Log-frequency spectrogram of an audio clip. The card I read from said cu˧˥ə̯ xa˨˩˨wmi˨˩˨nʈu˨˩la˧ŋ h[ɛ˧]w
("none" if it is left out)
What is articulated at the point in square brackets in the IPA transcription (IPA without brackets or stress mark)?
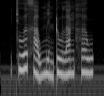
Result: ə˧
